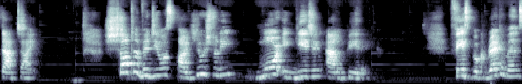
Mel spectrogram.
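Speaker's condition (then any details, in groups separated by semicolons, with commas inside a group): No condition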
